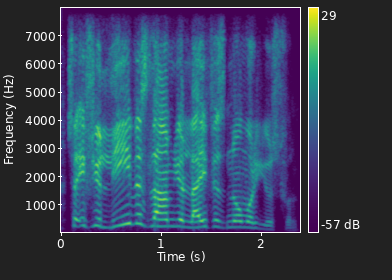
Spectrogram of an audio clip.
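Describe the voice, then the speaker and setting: A man hosting a casual discussion, animated and repeating his phrases. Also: high-pitched, quick pace, no echo. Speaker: host. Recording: muffled lo-fi sound.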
